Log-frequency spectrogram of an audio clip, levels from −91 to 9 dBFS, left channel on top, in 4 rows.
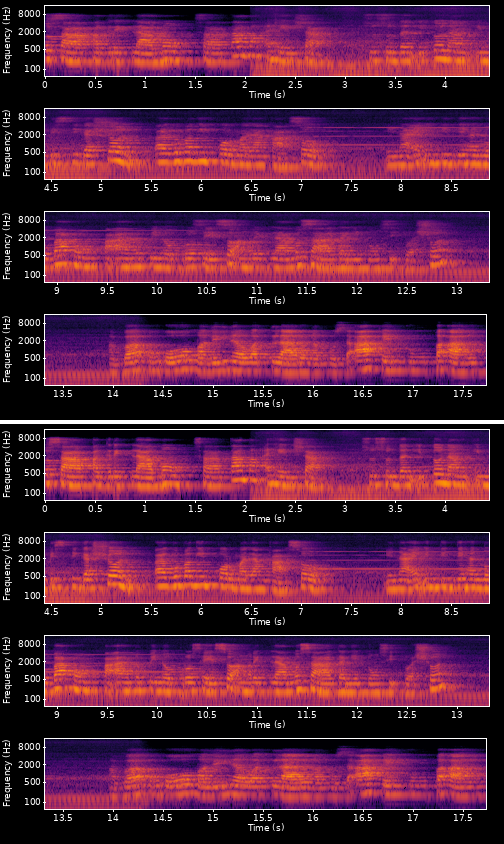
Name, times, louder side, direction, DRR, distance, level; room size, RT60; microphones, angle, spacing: voice 1, 0.0-2.8 3.2-7.2 7.8-12.9, right 3 dB, 55° right, 3 dB, 0.3 m, -26 dB
sound 1, 2.0-14.3, equal, 15° left, 0.5 m, -41 dB
sound 2, 7.0-10.6, right 4 dB, 70° right, 0.8 m, -42 dB
voice 2, 14.0-17.6, left 2 dB, 75° left, 0 dB, 0.4 m, -24 dB
2.9 x 2.0 x 2.3 m, 0.84 s
head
